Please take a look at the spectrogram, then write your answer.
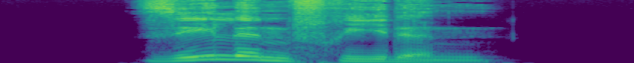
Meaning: peace of mind
- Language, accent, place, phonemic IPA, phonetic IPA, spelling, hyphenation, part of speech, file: German, Germany, Berlin, /ˈzeːlənˌfʁiːdən/, [ˈzeːlənˌfʁiːdn̩], Seelenfrieden, See‧len‧frie‧den, noun, De-Seelenfrieden.ogg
